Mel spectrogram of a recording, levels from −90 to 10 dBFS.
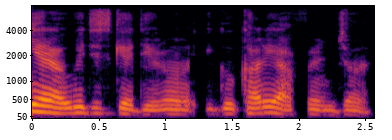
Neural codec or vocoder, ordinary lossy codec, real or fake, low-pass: vocoder, 22.05 kHz, 80 mel bands, WaveNeXt; none; fake; 7.2 kHz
